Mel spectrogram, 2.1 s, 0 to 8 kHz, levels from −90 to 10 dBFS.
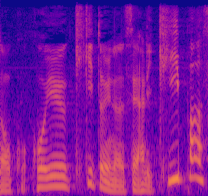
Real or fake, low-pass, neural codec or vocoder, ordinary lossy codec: real; 7.2 kHz; none; Opus, 64 kbps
